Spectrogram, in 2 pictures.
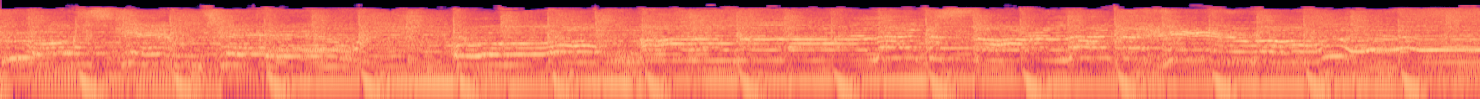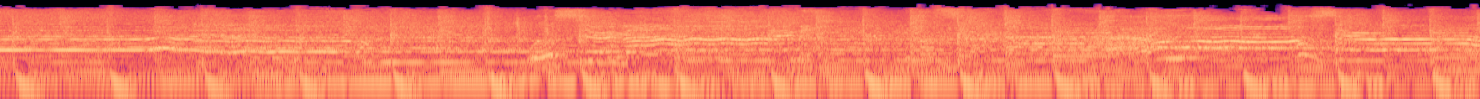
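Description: A woman singing a pop song live into a handheld microphone over an upbeat backing track with a steady beat and bass.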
